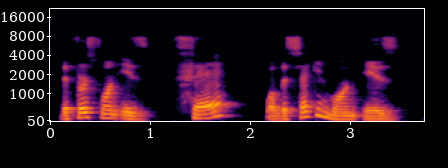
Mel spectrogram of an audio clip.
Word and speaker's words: ف: we pronounce it as fair just normal f sound in english fair like in this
